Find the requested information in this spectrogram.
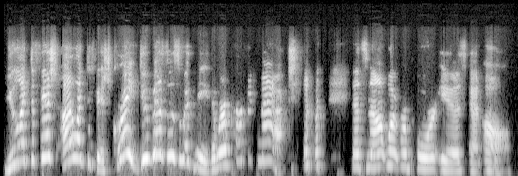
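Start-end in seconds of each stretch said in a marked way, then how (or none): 0.1-4.8 high-pitched, overexcited mock bonding; eager mock enthusiast. Trainer mocking bonding over fishing, overeager. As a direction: gush with exaggerated eagerness to match. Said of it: "It's not like".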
